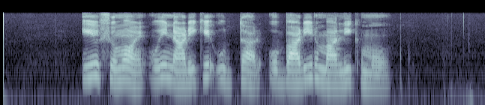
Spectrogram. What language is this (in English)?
Bangla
